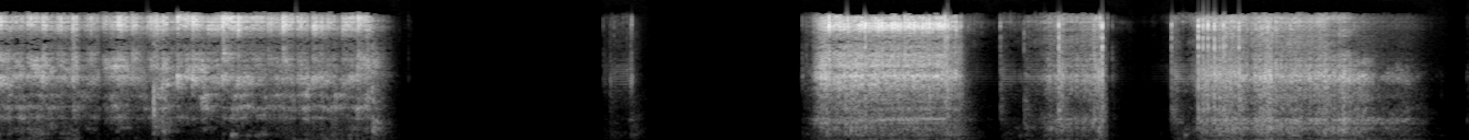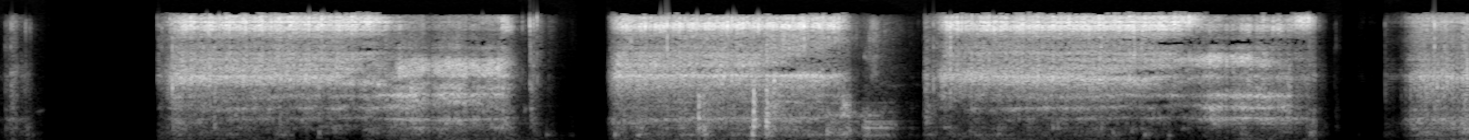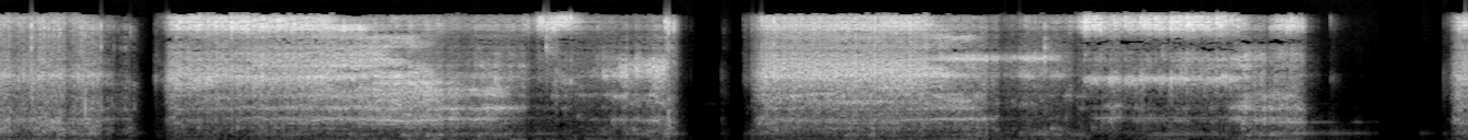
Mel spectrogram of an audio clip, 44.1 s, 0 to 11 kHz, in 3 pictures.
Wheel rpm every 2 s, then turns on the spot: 70, 50, 0, 0, 40, 10, 20, 10, 50, 60, 40, 40, 60, 60, 20, 40, 70, 60, 40, 70, 60, 20.
8-10 12-16 28-30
